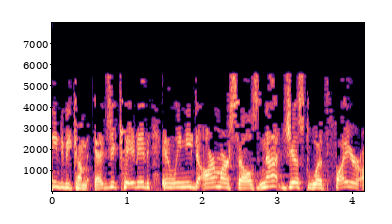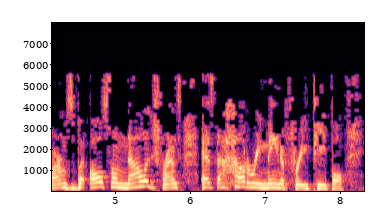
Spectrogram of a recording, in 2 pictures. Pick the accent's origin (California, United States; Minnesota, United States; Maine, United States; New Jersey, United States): Minnesota, United States; Minneapolis; I was raised in North Minneapolis.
